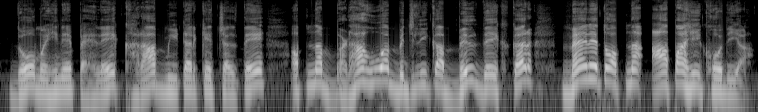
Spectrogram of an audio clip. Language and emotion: Hindi, angry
